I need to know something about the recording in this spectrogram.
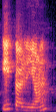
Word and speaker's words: italien: Entonces, en masculino es italien, es más nasal, y en femenino italien, simplemente.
